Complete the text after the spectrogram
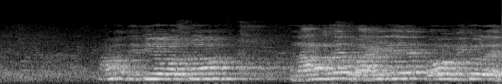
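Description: A man speaks into a microphone, heard through loudspeakers, in a slow, chanting preaching style.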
